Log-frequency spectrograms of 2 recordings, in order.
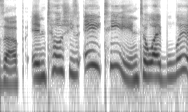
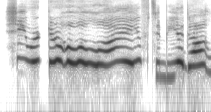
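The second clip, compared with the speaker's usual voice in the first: high, voice breaking into a cry; tearful mother. Retold or imitated. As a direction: imitate a grieving mother, choking up. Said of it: "her mom getting on and being like".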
